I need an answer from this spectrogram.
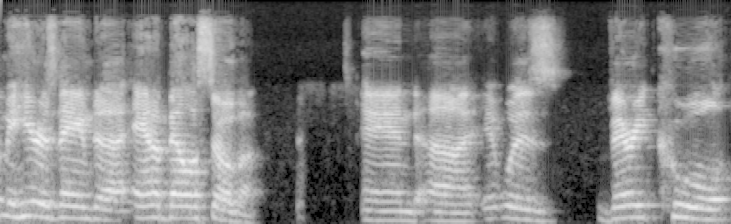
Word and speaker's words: Belosuva: And I actually think, if I remember correctly, everyone says Belosuva, but I think she says the proper way to say it is Belosuva.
